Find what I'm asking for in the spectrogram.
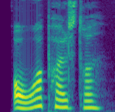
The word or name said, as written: overpolstret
